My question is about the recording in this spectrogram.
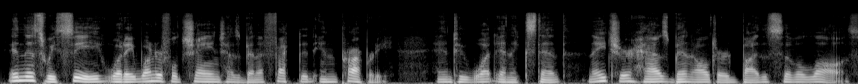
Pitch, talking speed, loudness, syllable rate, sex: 120 Hz, 180 wpm, -17 LUFS, 5.0 syllables/s, male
